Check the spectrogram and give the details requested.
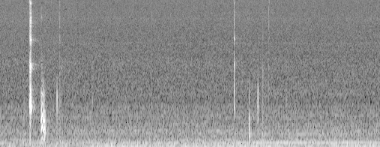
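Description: A sharp, abrupt hiccup sound followed by a brief throat noise, then faint clicks over quiet room hum; consistent with hiccups.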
